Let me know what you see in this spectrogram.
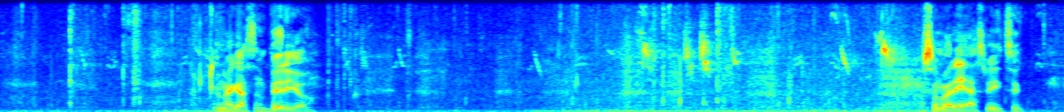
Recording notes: Me Walking Talking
